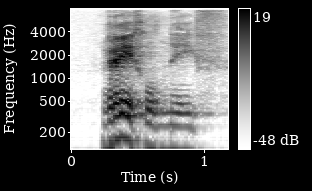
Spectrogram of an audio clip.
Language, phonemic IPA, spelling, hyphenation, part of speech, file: Dutch, /ˈreː.ɣəlˌneːf/, regelneef, re‧gel‧neef, noun, Nl-regelneef.ogg
- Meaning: a petty, rules-obsessed person; a stickler for rules; control freak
